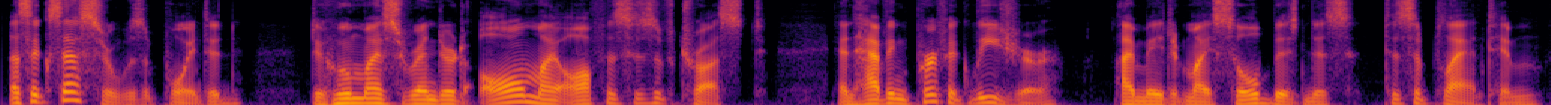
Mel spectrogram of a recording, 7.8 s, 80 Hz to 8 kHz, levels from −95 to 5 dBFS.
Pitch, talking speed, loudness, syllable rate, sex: 110 Hz, 200 wpm, -23 LUFS, 6.3 syllables/s, male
